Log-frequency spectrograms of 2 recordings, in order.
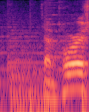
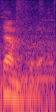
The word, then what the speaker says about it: tempura: know people know tempura I don't think most people have heard it pronounced tempura before Mo at least most people in the US don't know what I'm talking about when I say tempora I have to say tempura for for people to know what I'm talking about that's the distinction I was making most people know what that food is I was just pronouncing it a way that I think most people aren't used to I'm half weeb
